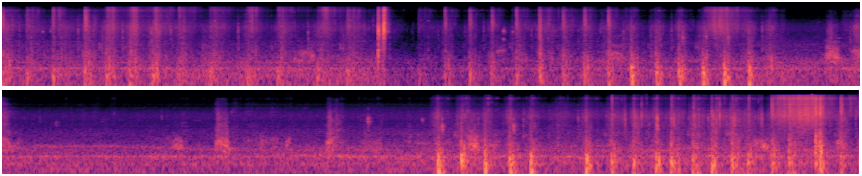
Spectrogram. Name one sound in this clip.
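Footsteps thud on grass and dirt.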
